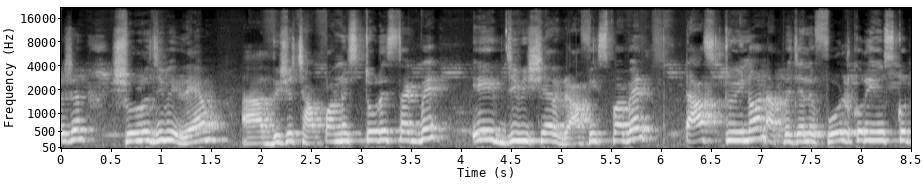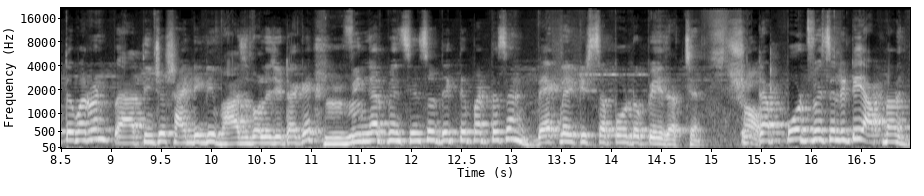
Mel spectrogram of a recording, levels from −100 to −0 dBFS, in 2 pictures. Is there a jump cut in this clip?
no; 0 cuts

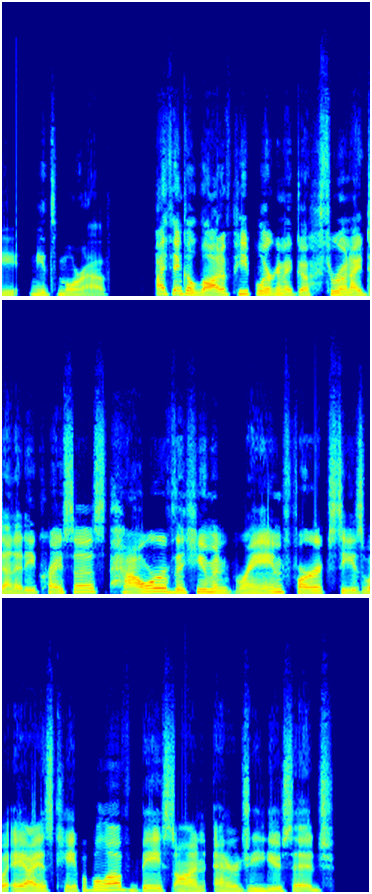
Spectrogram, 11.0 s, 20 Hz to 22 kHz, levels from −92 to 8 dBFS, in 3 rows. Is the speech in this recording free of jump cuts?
no; 2 cuts; at 1.2 s, 4.8 s

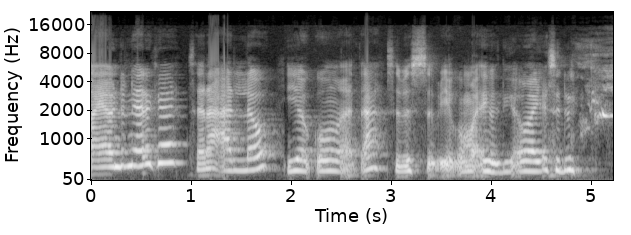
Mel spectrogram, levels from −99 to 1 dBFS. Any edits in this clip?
no; 0 cuts

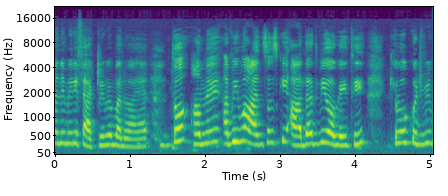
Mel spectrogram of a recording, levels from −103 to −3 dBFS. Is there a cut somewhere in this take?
no; 0 cuts

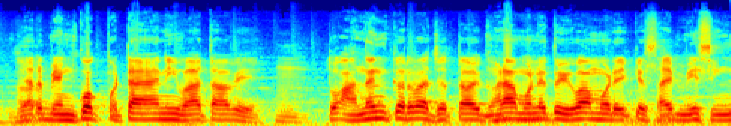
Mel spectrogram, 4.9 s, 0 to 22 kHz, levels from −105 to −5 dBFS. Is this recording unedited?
yes; 0 cuts

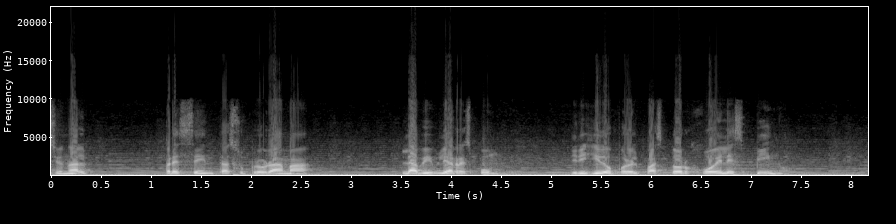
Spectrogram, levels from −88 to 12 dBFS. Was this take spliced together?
yes; 1 cut; at 1.4 s

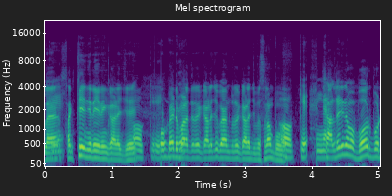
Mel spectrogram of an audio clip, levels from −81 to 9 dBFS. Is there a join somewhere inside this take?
yes; 2 cuts; at 1.7 s, 4.1 s

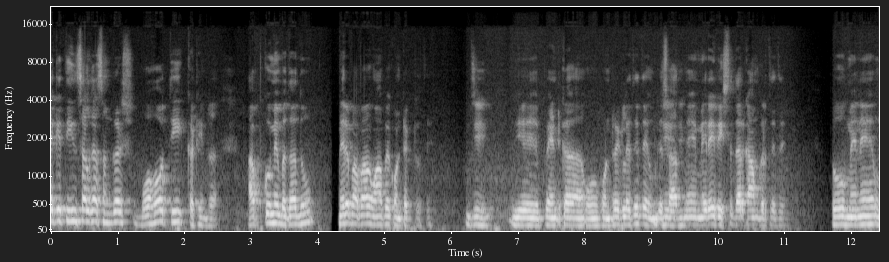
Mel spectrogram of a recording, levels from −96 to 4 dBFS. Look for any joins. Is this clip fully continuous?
yes; 0 cuts

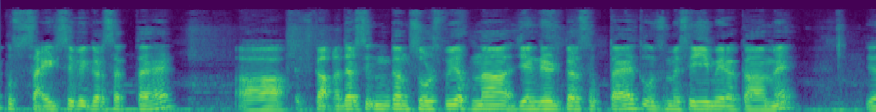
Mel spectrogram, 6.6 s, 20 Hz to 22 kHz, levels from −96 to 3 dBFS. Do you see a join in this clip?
no; 0 cuts

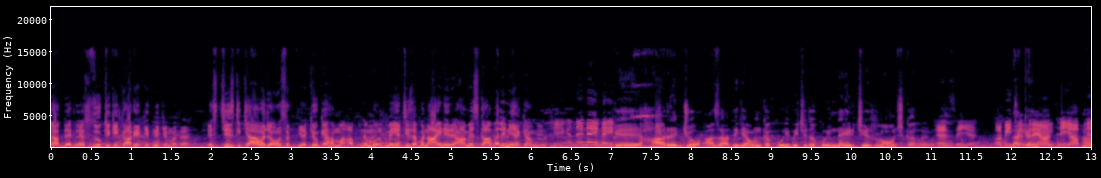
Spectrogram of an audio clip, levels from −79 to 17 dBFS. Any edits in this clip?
yes; 1 cut; at 7.0 s

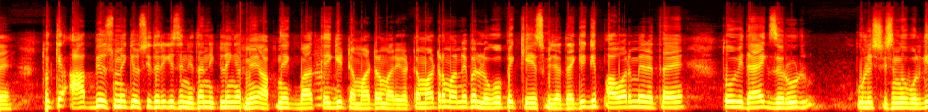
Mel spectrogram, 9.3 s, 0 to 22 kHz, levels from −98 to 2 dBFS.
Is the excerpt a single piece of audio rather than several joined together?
no; 1 cut; at 2.4 s

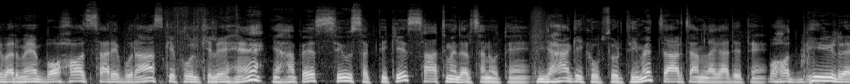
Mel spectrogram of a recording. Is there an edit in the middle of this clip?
yes; 3 cuts; at 2.7 s, 5.3 s, 7.6 s

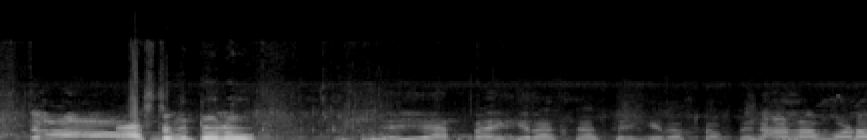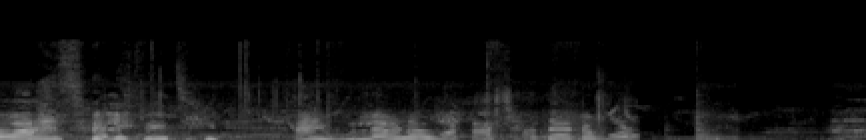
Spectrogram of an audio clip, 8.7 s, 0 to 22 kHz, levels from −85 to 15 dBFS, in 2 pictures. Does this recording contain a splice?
yes; 2 cuts; at 1.9 s, 7.5 s

